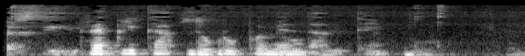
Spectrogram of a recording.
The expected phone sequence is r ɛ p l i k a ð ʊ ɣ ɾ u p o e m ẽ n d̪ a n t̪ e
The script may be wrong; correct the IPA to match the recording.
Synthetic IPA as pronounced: r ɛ p l i k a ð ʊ ɣ ɾ u p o e m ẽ n d̪ a n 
